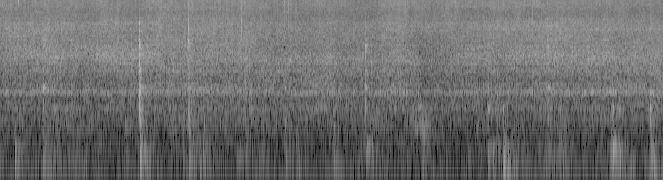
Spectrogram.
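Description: Pork cubes, peppers, onion and leek sizzling in a nonstick frying pan, frying dry in their own juices with no water or lid yet, while a wooden spatula stirs them. A few sharp knocks of the spatula against the pan break the steady sizzle, the loudest about two seconds in.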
